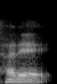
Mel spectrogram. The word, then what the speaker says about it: Hare: Hare, it's pronounced Hare.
